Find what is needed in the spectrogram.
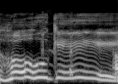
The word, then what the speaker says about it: Hogi: Francesca Hoagie.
